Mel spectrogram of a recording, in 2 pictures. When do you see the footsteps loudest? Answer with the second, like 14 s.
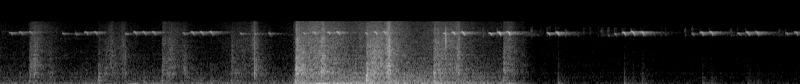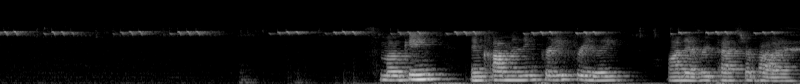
4 s.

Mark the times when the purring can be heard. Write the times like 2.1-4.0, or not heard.
not heard.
